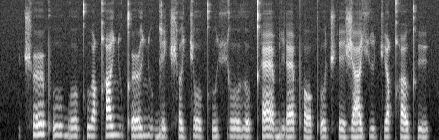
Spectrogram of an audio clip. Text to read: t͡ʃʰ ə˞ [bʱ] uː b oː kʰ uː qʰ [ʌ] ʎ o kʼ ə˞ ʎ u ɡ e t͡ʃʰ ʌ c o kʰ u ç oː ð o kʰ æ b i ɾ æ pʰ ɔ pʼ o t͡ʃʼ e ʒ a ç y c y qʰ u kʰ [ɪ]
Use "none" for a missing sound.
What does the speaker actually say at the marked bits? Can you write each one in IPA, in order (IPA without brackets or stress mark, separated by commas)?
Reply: pʼ, ʌ, y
